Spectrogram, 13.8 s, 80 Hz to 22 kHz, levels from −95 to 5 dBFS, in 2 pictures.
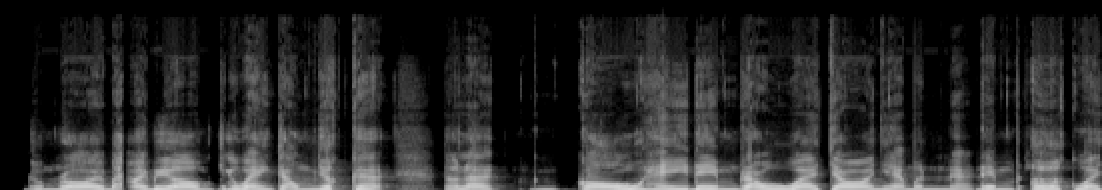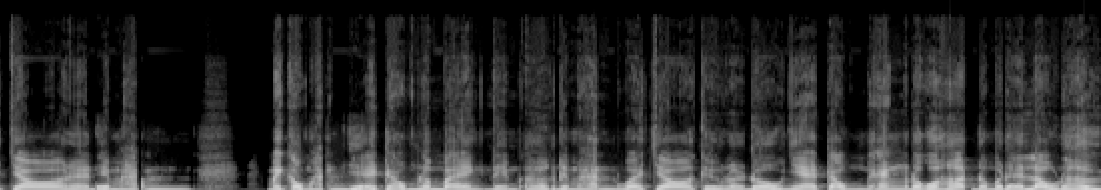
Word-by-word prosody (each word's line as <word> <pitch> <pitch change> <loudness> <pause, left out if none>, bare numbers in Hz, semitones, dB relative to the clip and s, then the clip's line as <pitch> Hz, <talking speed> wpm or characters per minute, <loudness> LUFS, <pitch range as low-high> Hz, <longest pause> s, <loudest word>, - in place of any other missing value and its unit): Đúng 110 +7 -8
rồi, 115 -7 +2
bạn 100 0 -4
phải 100 +2 -1
biết 140 +5 +2
không, 130 -9 +1
cái 160 - -3
quan 125 -5 +1
trọng 100 +5 -2
nhất 180 +4 +2
á 180 -3 +1 0.4
đó 150 +2 -5
là 95 -9 0 0.3
ừm, 110 -2 -11
cổ 100 - +3
hay 145 -4 +1
đem 145 0 +1
rau 140 0 +3
qua 140 -1 +2
cho 135 0 +1
nhà 115 -6 -3
mình 100 -1 -6
nè, 95 -1 -6
đem 130 +2 -1
ớt 165 +6 +3
qua 135 -1 +1
cho 135 0 +1
nè, 100 -4 -1
đem 130 - 0
hành 105 -3 -4 0.5
mấy 195 +2 +1
cọng 140 -7 +1
hành 130 -1 -3
dễ 120 - +3
trồng 130 +3 0
lắm 195 +2 +1
bạn, 135 0 0
đem 135 +2 -3
ớt 150 +6 -2
đem 135 -3 -2
hành 105 -4 -2
qua 125 +3 +1
cho, 130 0 +1
kiểu 110 +2 -2
là, 140 -4 -1
đồ 120 0 +2
nhà 120 0 +1
trồng 115 +1 -2
ăn 140 +3 -2
đâu 145 - +2
có 175 - +4
hết 190 +5 +1
đâu 145 -2 -1
mà 110 - +1
để 110 - +1
lâu 155 0 +3
nó 175 - +2
hư, 160 -1 +3
135 Hz, 255 wpm, -21 LUFS, 115-145 Hz, 0.5 s, có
